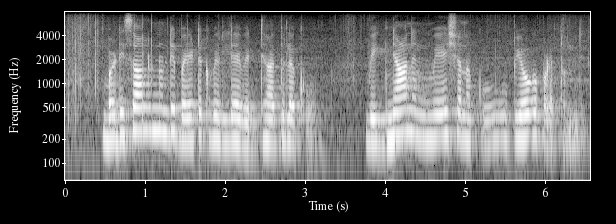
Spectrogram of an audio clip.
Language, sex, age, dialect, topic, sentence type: Telugu, female, 46-50, Utterandhra, banking, statement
